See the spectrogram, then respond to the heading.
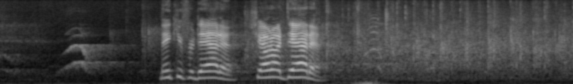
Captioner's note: applause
